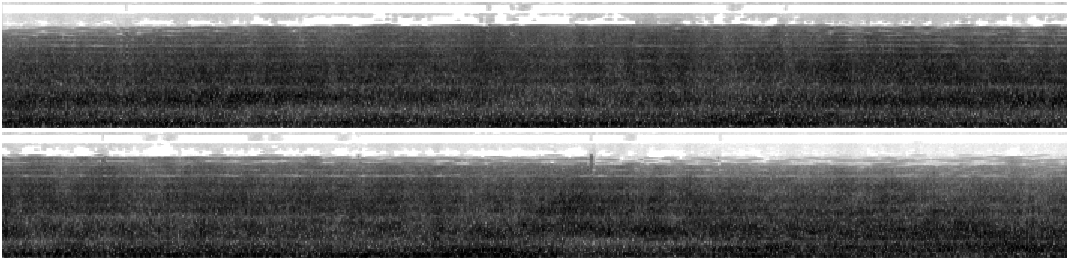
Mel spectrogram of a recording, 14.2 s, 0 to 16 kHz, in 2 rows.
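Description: A Blue Angels F/A-18 Hornet's twin General Electric F404 turbofan engines at takeoff power: loud, steady jet noise as the jet rolls down the runway, lifts off about halfway through and climbs away.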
